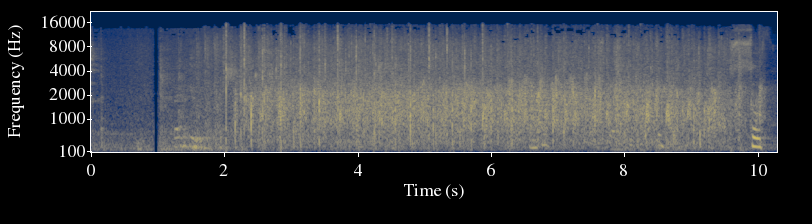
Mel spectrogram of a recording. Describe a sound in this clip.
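A large audience applauds in a hall.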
